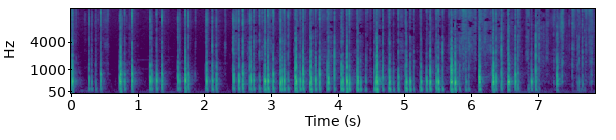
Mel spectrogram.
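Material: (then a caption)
Cardboard. A plain, hollow, closed corrugated cardboard shipping box is held in both hands and tapped with long nails in quick, uneven bursts across the clip. Each tap is a short, dry, hollow knock centered in the low-mids around 360 Hz, with almost no bright content and very little ring.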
